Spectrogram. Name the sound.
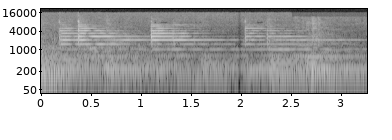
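alarm bell ringing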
